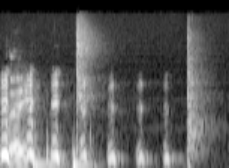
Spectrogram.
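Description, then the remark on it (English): A voice hums a short run of rhythmic syllables, punctuated by two sharp hand claps landing off the beat, imitating a song's offbeat clapping pattern. “Like the offbeat clapping.”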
